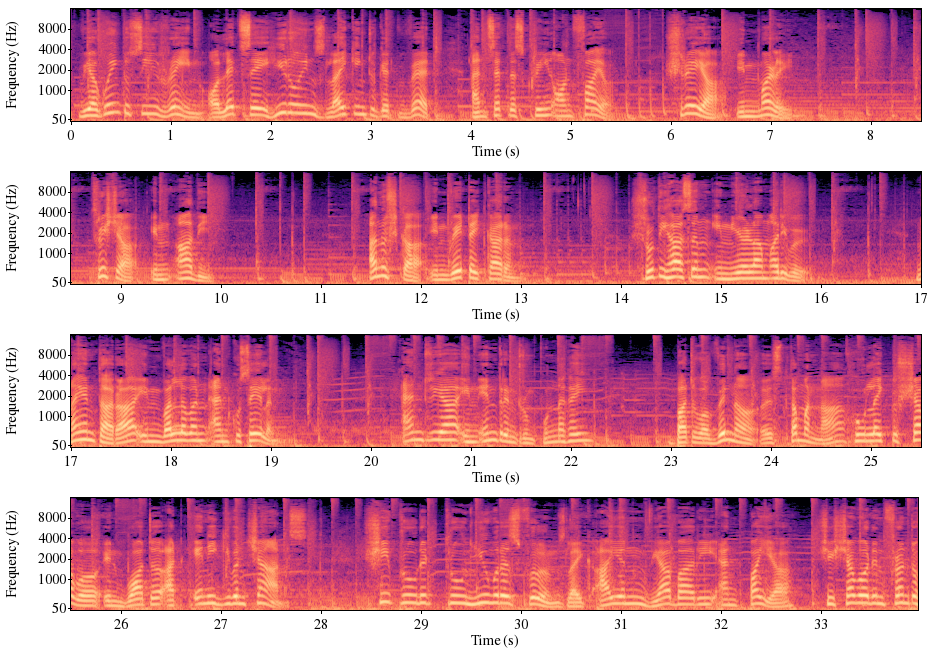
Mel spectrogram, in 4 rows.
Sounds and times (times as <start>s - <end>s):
Music: 0.0s - 33.9s
Speech: 0.1s - 7.3s, 8.7s - 10.0s, 11.5s - 13.0s, 14.1s - 15.9s, 17.0s - 19.2s, 20.3s - 22.3s, 23.0s - 27.9s, 28.5s - 33.9s.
